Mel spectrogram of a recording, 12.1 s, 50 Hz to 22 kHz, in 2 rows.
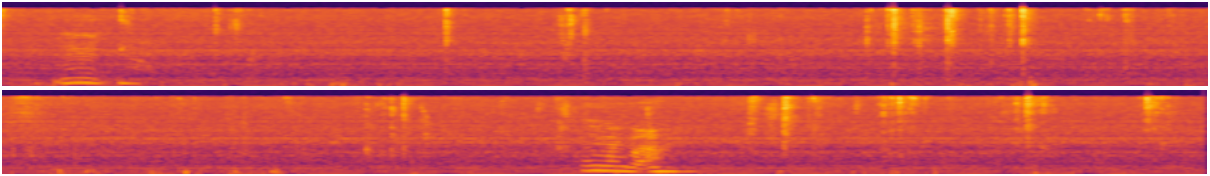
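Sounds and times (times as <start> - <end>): desk fan humming: 0.0 - 12.0
crunchy chewing: 2.2 - 9.0, 9.7 - 12.0.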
